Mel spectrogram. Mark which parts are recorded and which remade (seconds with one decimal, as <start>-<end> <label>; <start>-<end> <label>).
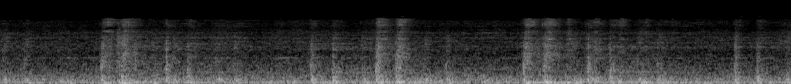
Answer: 0.0-1.4 recorded; 1.4-2.3 remade; 2.3-4.6 recorded; 4.6-5.2 remade; 5.2-5.8 recorded; 5.8-6.4 remade; 6.4-7.9 recorded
